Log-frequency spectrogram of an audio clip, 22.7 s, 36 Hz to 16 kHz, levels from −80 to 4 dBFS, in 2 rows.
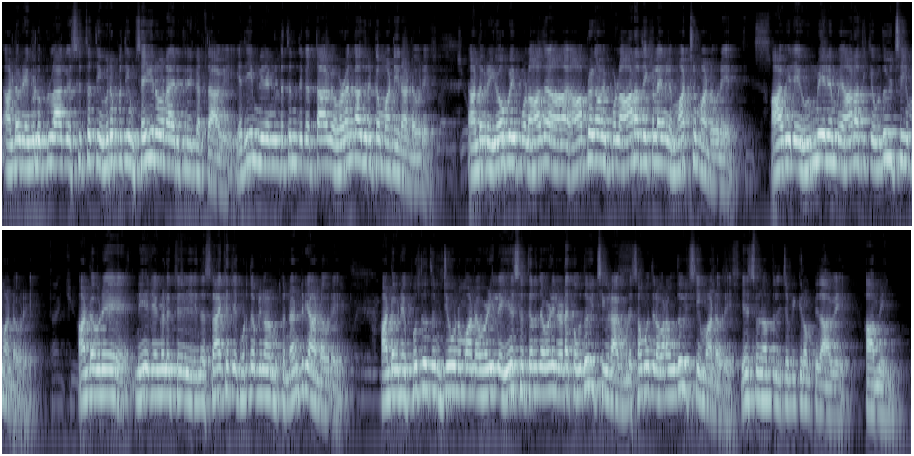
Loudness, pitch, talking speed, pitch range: -18 LUFS, 185 Hz, 145 wpm, 165-200 Hz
